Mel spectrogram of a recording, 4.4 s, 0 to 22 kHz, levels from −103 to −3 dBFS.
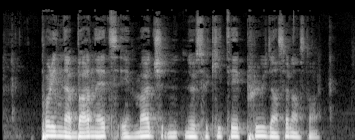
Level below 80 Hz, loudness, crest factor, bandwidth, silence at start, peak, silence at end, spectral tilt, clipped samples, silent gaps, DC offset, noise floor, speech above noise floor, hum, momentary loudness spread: -36 dBFS; -16 LUFS; 14 dB; 9.6 kHz; 0.5 s; -2 dBFS; 0.45 s; -8.5 dB/octave; under 0.1%; none; under 0.1%; -37 dBFS; 22 dB; none; 10 LU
